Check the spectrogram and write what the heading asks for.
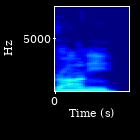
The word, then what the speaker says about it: Rani: on October 2nd the little one's name is pronounced Rani and CNN noted that the name honors her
